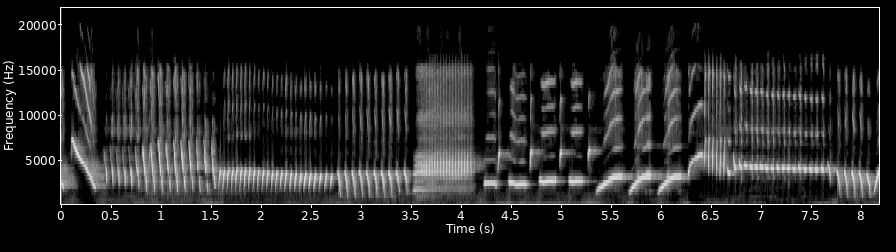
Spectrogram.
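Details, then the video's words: Excited canary calling a rival, suited for training young canaries: rapid trills, a long steady whistle, a harsh buzzy burst, then a sequence of rising hooked whistles and a sustained high note. "KENARI GACOR CUIT CUIT MEMANGGIL LAWAN BIKIN EMOSI"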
